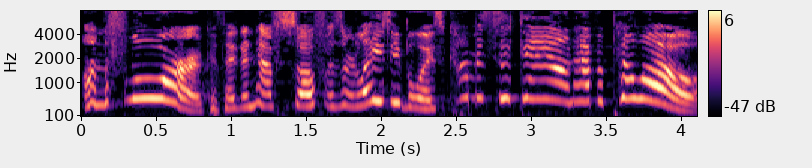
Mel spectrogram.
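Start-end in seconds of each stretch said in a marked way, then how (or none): 0.0-0.8 high, bright hostess voice calling guests in; Martha welcoming guests. Acted. 2.4-4.1 high, bright hostess voice calling guests in; Martha welcoming guests. Acted.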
